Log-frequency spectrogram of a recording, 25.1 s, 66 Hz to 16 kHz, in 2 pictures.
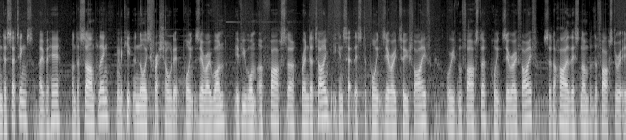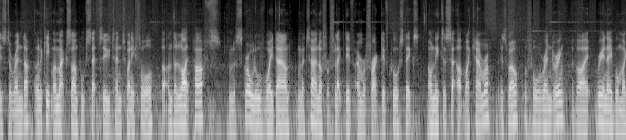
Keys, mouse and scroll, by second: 0.0 click, 1.3 click, 2.0-3.9 scroll down 1, 3.9-4.7 scroll down 2, 15.6-16.7 scroll down 2, 16.7 click, 17.0-18.6 scroll down 4, 18.7 click, 19.6 click, 20.5-20.9 scroll up 2, 20.9-21.3 scroll down 1, 21.3-23.8 scroll down 1, 23.8 scroll up 1, 24.5-25.0 drag.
